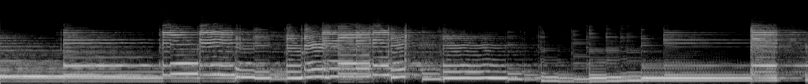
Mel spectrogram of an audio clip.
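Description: Cort G290 FAT II electric guitar in pickup position two, a bright split-coil tone with light effects and reverb, playing sustained notes, bends and quick melodic runs, loud and close.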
